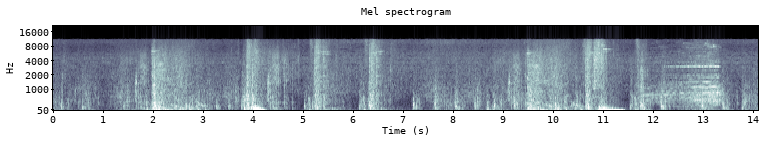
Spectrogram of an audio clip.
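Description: Armoured footsteps crunch through undergrowth.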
